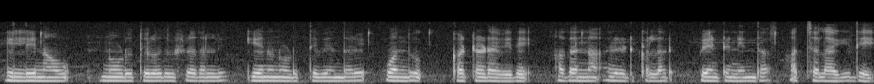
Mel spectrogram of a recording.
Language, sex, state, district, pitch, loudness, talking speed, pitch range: Kannada, female, Karnataka, Raichur, 170 Hz, -17 LUFS, 105 wpm, 165-175 Hz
